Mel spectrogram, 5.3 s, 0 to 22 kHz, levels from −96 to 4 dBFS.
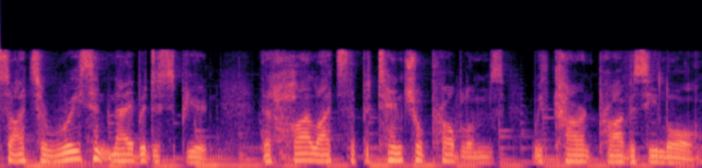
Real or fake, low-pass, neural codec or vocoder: real; 7.2 kHz; none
